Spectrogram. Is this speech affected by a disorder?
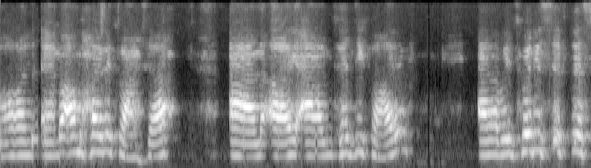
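Yes: Down syndrome; extra copy of chromosome 21, 47 chromosomes, present from birth, learned to walk late, slower to do things.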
